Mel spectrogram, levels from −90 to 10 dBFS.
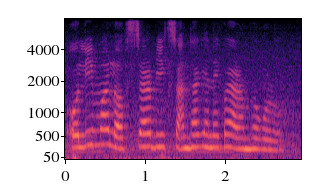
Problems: none marked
